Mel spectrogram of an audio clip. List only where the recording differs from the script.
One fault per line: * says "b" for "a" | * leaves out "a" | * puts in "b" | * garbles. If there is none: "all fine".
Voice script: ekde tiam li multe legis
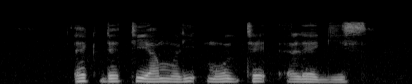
all fine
